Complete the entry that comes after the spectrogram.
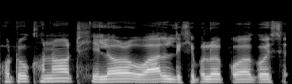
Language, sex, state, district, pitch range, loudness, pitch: Assamese, male, Assam, Sonitpur, 120-135 Hz, -14 LUFS, 125 Hz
